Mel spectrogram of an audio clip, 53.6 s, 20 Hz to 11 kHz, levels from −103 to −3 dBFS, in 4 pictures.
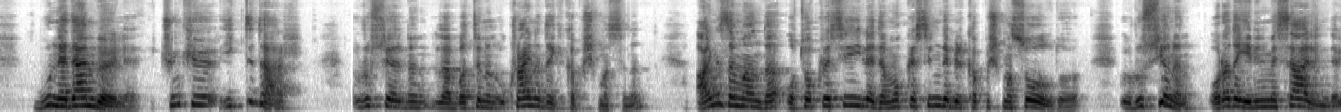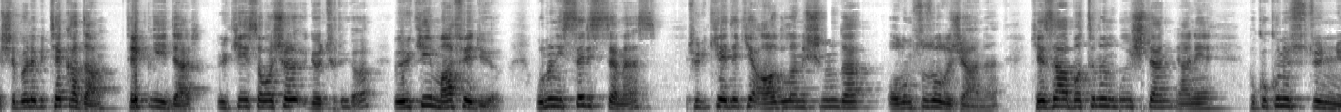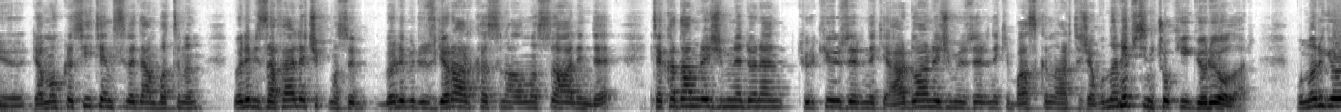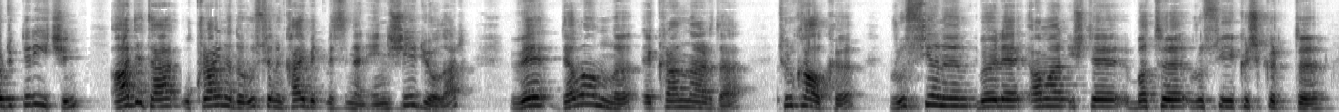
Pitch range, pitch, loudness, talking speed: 165-210 Hz, 190 Hz, -15 LUFS, 110 wpm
